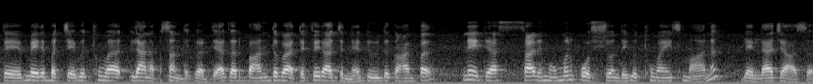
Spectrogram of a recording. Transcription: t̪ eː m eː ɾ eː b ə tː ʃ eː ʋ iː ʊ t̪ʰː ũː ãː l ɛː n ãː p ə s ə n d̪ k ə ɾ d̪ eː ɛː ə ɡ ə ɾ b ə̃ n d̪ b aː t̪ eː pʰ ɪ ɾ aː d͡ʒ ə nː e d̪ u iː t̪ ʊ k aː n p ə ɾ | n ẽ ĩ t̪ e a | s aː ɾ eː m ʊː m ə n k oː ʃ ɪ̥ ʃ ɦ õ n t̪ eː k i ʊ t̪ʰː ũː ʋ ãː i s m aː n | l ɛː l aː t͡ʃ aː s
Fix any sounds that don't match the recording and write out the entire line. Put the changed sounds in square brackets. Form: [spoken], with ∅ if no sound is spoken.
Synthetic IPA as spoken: t̪ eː m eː ɾ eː b ə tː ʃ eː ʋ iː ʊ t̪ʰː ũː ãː l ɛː n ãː p ə s ə n d̪ k ə ɾ d̪ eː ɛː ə ɡ ə ɾ b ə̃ n d̪ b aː t̪ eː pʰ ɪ ɾ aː d͡ʒ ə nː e d̪ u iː [d̪] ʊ k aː n p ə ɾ | n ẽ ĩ t̪ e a | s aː ɾ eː m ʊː m ə n k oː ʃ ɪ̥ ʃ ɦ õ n [d̪] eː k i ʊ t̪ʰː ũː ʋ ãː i s m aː n | l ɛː l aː t͡ʃ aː s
